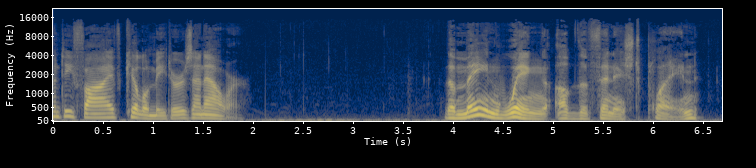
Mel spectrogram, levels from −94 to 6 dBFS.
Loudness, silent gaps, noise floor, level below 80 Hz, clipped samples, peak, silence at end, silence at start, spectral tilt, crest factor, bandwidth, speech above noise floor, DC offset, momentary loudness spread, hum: -19 LUFS; none; -46 dBFS; -46 dBFS; under 0.1%; -2 dBFS; 0.25 s; 0 s; -6.5 dB/octave; 20 dB; 14 kHz; 27 dB; under 0.1%; 12 LU; none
